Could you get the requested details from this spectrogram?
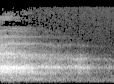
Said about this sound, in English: Exhale out through the mouth. Again, breathe in. Out through the mouth.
